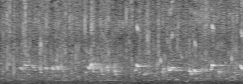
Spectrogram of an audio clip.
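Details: Training song of a trucuan bulbul for other songbirds: softer, spaced whistled notes and short upslurred chirps over a faint watery hiss.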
